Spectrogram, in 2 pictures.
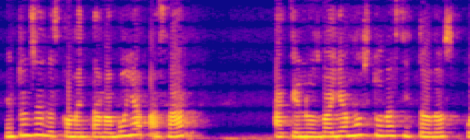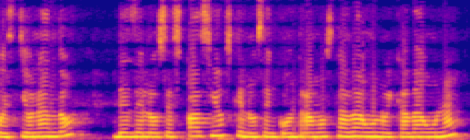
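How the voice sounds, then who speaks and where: A woman's voice: fairly high pitch, fairly even intonation, moderate pace, low-quality recording. A young woman with a Mexican Spanish accent giving a symposium talk, conversational and full of tag questions. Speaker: psychology speaker.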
